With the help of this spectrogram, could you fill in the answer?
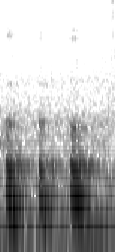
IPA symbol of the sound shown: ʊ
